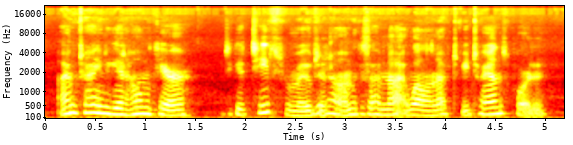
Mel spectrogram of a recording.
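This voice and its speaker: At a fairly quick pace, a woman speaks in a medium-pitched, somewhat breathy, dark and mellow voice with ordinary pitch variation and big swings in loudness. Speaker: ME patient advocate. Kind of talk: monologue talk.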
